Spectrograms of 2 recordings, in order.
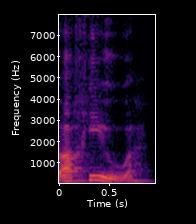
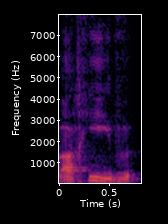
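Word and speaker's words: אחיו: And it shows the w sound is the correct pronunciation. Achihu achiu, not achihu achiv. That doesn't make sense.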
